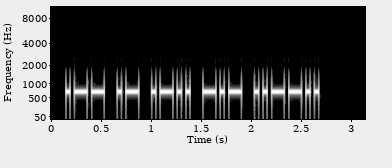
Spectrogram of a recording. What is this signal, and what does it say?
Morse code, heard as a keyed tone, about 28 wpm, 700 Hz. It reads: WALK?
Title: Sentences from Top 1100 Words 28wpm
